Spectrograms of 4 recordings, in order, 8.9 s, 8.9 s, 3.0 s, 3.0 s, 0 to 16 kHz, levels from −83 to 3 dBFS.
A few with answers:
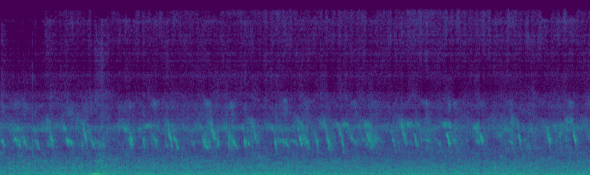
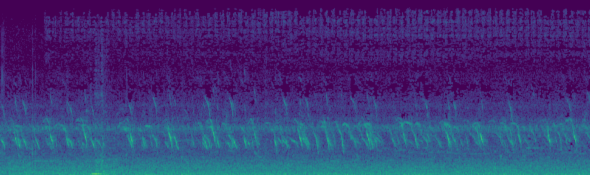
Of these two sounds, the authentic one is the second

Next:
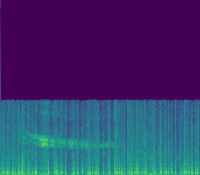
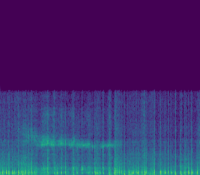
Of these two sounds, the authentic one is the first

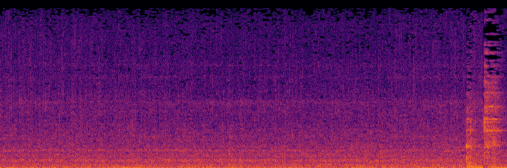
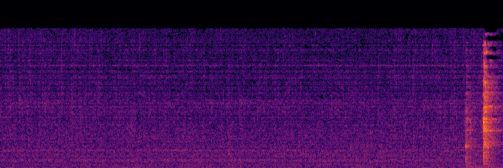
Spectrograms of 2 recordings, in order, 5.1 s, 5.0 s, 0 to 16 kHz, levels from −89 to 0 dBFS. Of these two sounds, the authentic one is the first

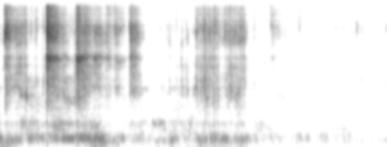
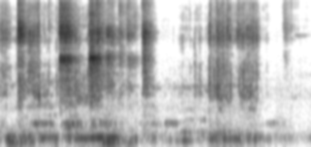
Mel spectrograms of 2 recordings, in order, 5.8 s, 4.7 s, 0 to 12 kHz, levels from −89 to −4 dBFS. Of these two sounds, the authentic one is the second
